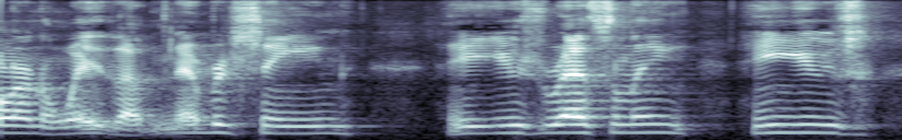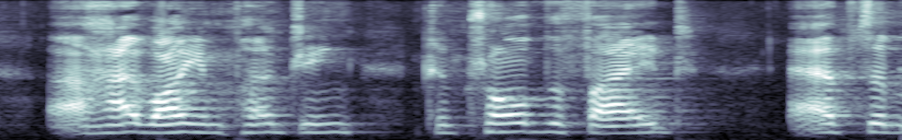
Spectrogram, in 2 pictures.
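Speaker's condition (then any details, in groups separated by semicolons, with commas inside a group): Cerebral palsy; power wheelchair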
